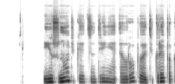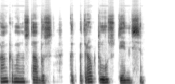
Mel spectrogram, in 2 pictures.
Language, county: Lithuanian, Vilnius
